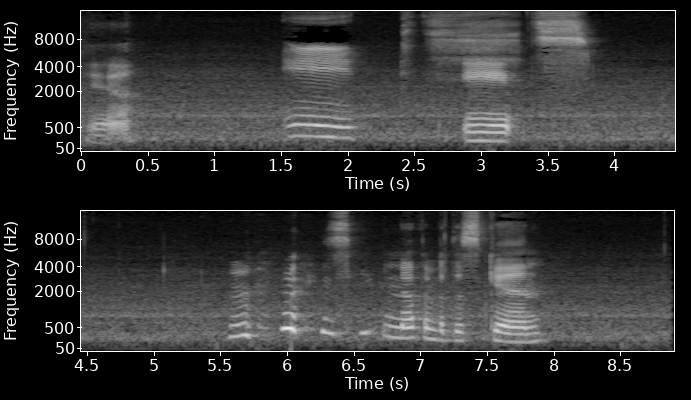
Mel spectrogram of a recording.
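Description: A toddler babbles and squeals excitedly close by.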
